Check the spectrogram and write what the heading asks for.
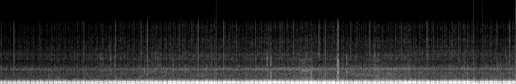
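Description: Triumph America motorcycle's air-cooled parallel-twin engine running steadily at cruising speed, heard from a helmet-mounted camera; the drone grows slightly louder over the first couple of seconds.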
